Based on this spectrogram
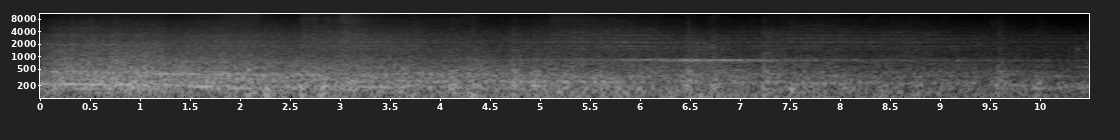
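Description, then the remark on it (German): A train on a mountain railway rumbles steadily downhill along the rails at an even gradient, running through rock past the sheer Martinswand cliff down into the Inn valley; loud, with a dense rolling roar and faint wheel squeal throughout, easing slightly in volume toward the end; no voices. “Die Strecke führt dann direkt durch den Fels und immer in einer gleichmäßigen Neigung hinunter durch die senkrechte Martinswand bis ins Inntal.”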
